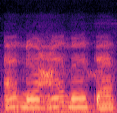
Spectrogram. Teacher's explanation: Jadi huruf nun dan huruf mimnya jangan mantul. An'amta. Kalau mantul nanti jadi qalqalah. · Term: izhar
